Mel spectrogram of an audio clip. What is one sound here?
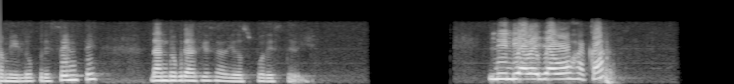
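A woman speaks calmly into a microphone, heard through an online call.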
